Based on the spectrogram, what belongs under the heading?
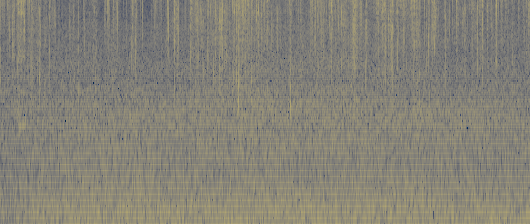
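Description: Steady beach ambience: an even wash of outdoor noise with no distinct events.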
